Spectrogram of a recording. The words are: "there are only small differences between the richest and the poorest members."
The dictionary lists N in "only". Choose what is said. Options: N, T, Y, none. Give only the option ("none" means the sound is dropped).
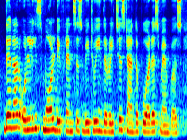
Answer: N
